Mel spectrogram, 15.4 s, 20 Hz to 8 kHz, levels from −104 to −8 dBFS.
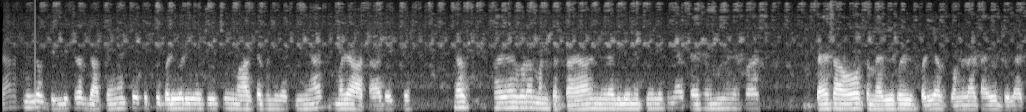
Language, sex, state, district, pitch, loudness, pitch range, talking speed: Hindi, male, Uttar Pradesh, Jyotiba Phule Nagar, 125 Hz, -17 LUFS, 115-130 Hz, 190 wpm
